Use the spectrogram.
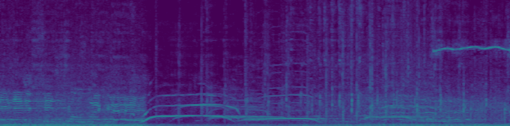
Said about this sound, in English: It started to attract a crowd down on the street now.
